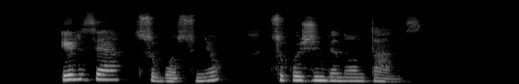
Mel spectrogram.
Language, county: Lithuanian, Vilnius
